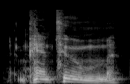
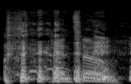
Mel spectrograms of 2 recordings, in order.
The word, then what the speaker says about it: Pantoum: Pantoum. – Pantoum. – Okay. – What is it exactly? – It's an old Malay form. So originally it's kind of like a folk poem. It's called Pantoum with a U.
